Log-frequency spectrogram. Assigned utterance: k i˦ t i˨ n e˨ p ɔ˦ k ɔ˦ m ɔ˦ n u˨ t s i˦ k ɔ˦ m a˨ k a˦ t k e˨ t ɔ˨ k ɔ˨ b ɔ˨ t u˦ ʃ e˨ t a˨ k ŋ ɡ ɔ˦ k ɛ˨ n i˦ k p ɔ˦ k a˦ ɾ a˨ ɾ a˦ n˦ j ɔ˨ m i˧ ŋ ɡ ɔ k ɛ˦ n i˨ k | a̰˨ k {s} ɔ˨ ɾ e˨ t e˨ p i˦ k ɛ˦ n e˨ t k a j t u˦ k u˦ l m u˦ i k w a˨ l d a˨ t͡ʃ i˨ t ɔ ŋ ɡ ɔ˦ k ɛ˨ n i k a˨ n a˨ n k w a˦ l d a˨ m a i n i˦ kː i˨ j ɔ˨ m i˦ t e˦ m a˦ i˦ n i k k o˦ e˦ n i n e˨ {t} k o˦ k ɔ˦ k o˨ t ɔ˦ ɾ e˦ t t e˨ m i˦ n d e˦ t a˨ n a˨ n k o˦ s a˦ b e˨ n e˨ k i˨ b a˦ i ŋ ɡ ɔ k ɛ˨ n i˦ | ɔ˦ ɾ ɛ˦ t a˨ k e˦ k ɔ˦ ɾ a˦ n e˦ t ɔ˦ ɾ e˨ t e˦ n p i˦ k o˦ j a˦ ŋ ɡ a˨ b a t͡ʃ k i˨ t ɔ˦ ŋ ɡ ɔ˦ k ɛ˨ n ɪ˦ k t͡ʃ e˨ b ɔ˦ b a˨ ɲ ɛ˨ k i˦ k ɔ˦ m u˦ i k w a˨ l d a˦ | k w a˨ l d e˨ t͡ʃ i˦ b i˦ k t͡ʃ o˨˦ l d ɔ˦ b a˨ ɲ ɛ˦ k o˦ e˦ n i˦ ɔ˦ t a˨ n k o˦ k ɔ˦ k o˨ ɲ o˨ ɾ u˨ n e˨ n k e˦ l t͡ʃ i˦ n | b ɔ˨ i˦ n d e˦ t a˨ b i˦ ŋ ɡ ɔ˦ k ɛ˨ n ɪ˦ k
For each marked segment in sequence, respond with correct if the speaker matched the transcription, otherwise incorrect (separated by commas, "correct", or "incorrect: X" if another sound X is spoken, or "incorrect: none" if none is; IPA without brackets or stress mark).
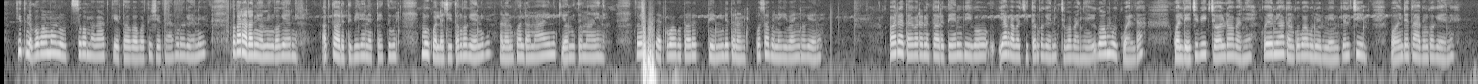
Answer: incorrect: t, correct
